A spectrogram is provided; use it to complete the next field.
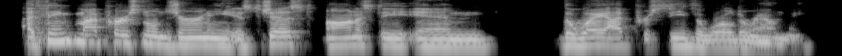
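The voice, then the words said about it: Southern US accent. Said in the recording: “I was raised in the South. You can hear it from my accent”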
